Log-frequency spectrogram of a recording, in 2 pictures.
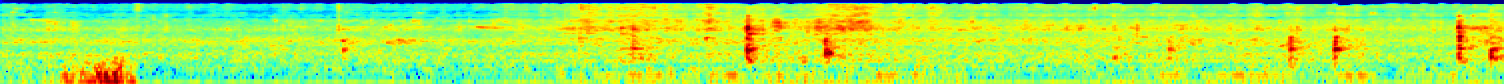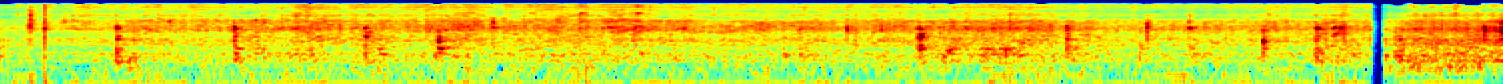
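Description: Ginger paste and tomato fry and get stirred in a pan, giving a steady close sizzle broken by frequent scraping stir strokes, with no talking.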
